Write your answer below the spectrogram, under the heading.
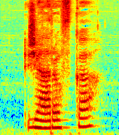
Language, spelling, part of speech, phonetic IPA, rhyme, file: Czech, žárovka, noun, [ˈʒaːrofka], -ofka, Cs-žárovka.ogg
- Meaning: light bulb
